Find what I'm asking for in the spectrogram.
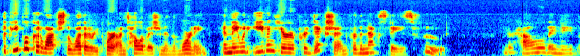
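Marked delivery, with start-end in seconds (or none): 0.0-6.7 put-on lively read-aloud for children; expressive storybook reading to a class; story narration. A narrator's reading. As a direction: read it like a bedtime picture book. Reads picture book aloud.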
